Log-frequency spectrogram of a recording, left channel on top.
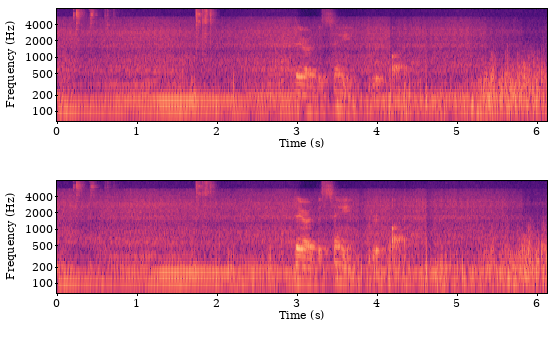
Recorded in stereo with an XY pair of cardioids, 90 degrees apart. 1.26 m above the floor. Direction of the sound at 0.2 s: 50° left.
